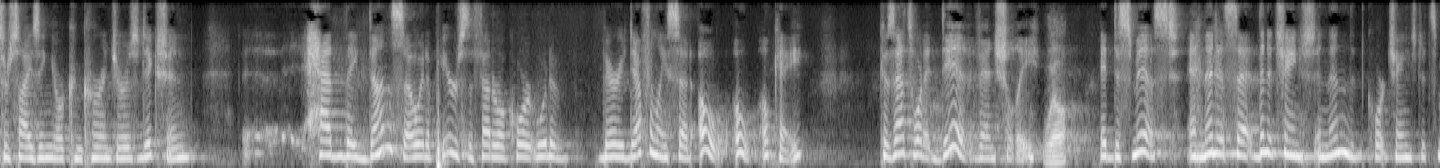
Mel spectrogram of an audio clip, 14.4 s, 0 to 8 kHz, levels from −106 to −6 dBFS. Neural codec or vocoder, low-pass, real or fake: codec, 16 kHz in and 24 kHz out, 1 kbps, XY-Tokenizer; 7.2 kHz; fake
